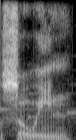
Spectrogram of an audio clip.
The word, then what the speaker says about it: Samhain: El Samhein pronunciado Soin, era una de las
